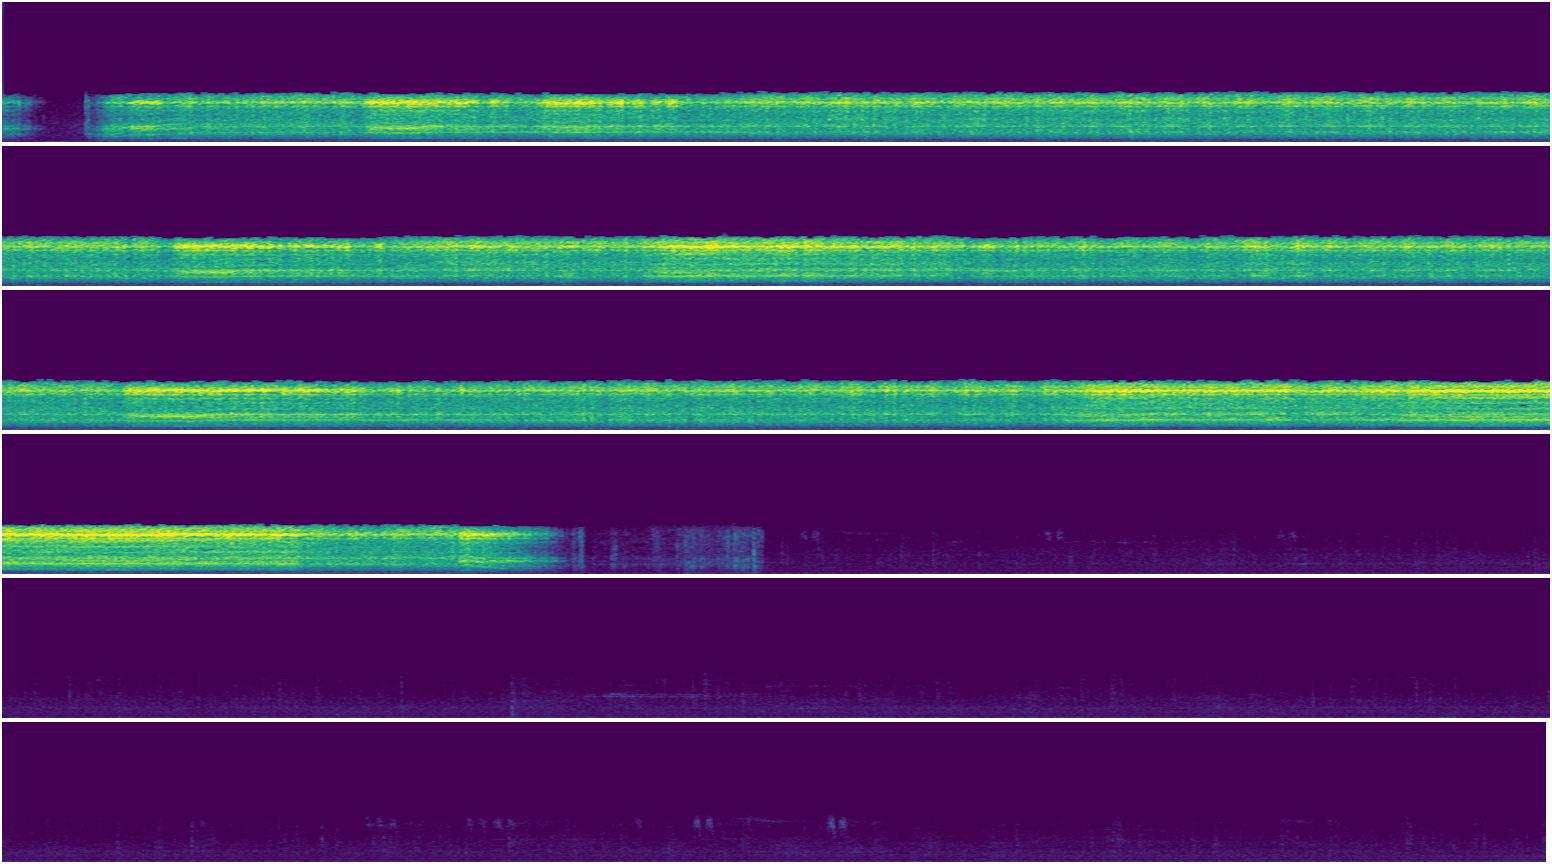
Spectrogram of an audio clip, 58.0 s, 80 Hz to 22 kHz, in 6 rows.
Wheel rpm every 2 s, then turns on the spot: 90, 220, 230, 230, 240, 230, 230, 230, 230, 230, 230, 240, 230, 230, 220, 220, 30, 0, 0, 0, 0, 0, 0, 0, 0, 0, 0, 0, 0.
none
